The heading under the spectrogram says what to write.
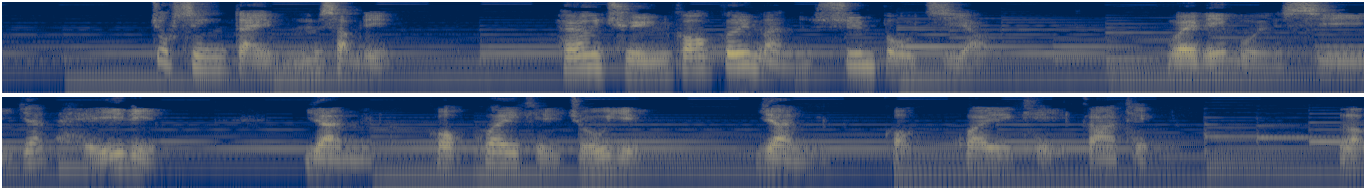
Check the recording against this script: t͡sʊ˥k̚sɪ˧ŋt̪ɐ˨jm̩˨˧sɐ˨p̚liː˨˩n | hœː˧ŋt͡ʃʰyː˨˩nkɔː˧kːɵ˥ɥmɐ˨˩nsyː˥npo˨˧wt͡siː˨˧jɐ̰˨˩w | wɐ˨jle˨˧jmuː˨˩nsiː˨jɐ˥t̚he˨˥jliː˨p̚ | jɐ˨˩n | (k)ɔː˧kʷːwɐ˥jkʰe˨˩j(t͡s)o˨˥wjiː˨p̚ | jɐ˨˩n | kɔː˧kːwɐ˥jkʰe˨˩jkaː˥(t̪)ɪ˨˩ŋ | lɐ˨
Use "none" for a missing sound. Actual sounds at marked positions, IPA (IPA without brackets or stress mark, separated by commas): k, t͡s, t̪ʰ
